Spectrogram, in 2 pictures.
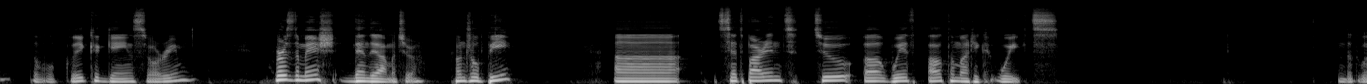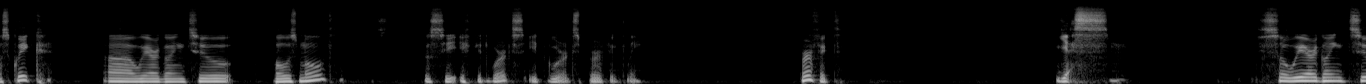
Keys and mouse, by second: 0.1-4.4 drag, 4.6 ctrl+p, 13.0 KP_3, 13.8 middle click, 14.2 click, 15.6 ctrl+Tab, 17.2 g, 22.9 click, 23.1 r, 24.1 click, 24.9 ctrl+Tab, 25.6-26.7 drag.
